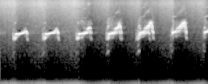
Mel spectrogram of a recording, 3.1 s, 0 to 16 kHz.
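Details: Bald eagles filmed by a live nest camera at West End on a July 2023 evening give a run of high, sharp piping chirps, about two per second, some with a squeaky upward flick, over a low rumbling hum.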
